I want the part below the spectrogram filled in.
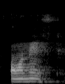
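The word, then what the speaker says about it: honest: এইচ একটা consonant একটা consonant থাকা সত্ত্বেও তার উচ্চারণ হচ্ছে ভাওয়েলের মতো হনেস্ট না হয়ে অনেস্ট তাহলে কনসোনেন্ট থাকলে নরমালি তার আগে কি বসার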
